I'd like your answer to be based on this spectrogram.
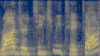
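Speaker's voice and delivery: loud, theatrical, play-acted dramatic pleading tone. Retelling a coworker's request to the whole room: imitating a loud dramatic announcement.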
